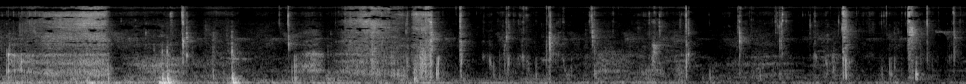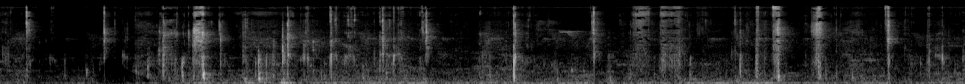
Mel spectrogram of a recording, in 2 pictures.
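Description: Close-miked eating sounds: wet chewing, lip smacks and mouth clicks as rice and curry are eaten by hand, with squishing as the fingers mix rice on the plate, loudest in the first few seconds.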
